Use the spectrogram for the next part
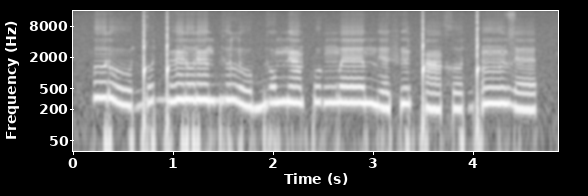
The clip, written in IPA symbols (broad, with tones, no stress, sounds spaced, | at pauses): ə˥ ɾ ɵː˩ ɡ͡ǃ ə˥ ɡ͡ǃ ɛ̃˥ ɾ ə˥ ɾ ɛ̃˥ bʲ ɵ˥ l ɵ˩ bʲ ɔ˥ mʲ ã˥ p ɵ˥ ŋ͡m ɛː˥ mʲ ɛ˩ fʲ ə̃˥ ǃ ã˩ x ə˩ ǃʼ ə̃ː˥ z ɛ˩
